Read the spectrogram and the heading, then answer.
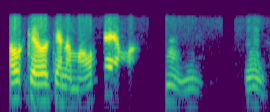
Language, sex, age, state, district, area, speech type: Telugu, male, 30-45, Andhra Pradesh, Anantapur, rural, conversation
